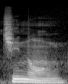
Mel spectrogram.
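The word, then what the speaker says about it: Ginowan: complex on the island kinowan pronounced jinong in uchinanguchi is home to the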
